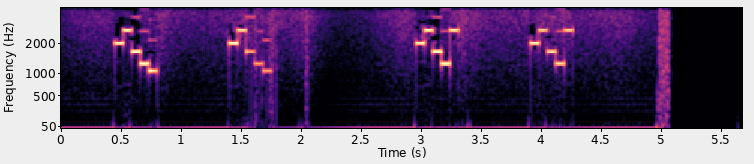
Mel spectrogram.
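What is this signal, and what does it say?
Five-tone selective call (ZVEI), heard as quick runs of five tones, tones of about 80 ms. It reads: 88631 88631 88633 88633
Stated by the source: ZVEI five-tone selective call received on an SDR.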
